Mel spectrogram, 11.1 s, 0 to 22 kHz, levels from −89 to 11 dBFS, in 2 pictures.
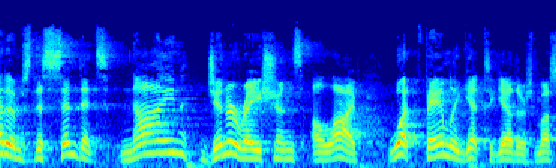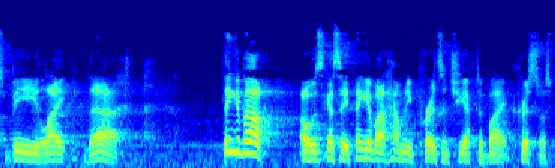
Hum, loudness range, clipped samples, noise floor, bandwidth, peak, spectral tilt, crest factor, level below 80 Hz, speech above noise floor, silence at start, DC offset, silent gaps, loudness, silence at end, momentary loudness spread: none; 3 LU; under 0.1%; -60 dBFS; 12 kHz; -10 dBFS; -4 dB/octave; 20 dB; -62 dBFS; 30 dB; 0 s; under 0.1%; none; -30 LUFS; 0.05 s; 10 LU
